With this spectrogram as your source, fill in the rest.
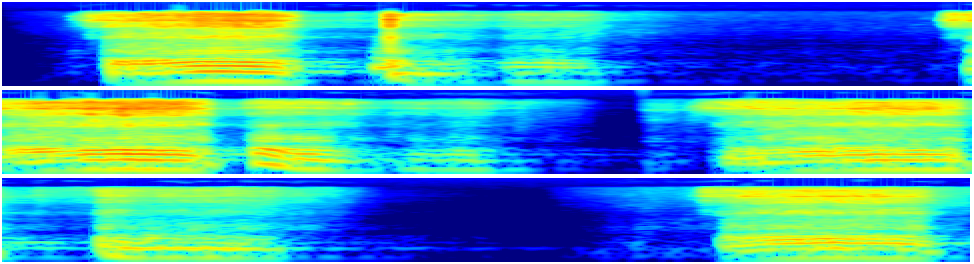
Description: Dog snoring sound effect in best audio quality , Here is the high quality audio of dog making snoring noises while sleeping.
